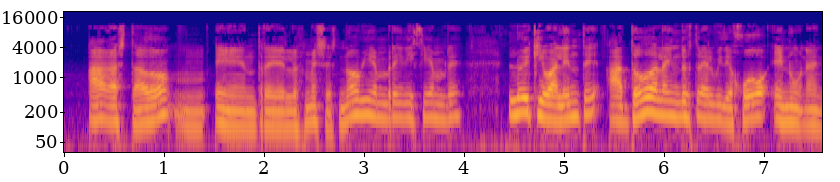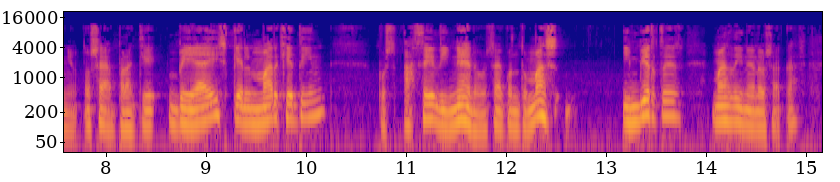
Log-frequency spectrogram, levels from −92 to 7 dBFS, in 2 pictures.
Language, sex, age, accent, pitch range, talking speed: Spanish, male, 30-49, Spanish, 110-150 Hz, 150 wpm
